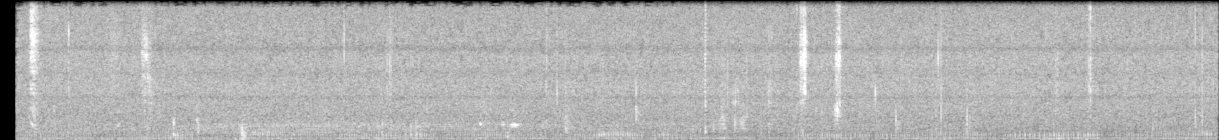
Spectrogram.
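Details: Domestic cat purring while a foster kitten kneads and massages its head indoors; soft, continuous low rumbling purr throughout, quiet and steady, with a few faint clicks and rustles.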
